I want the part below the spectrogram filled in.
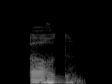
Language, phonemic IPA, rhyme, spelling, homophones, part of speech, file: French, /ɔʁn/, -ɔʁn, orne, ornent / ornes, noun / verb, LL-Q150 (fra)-orne.wav
- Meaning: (noun) manna ash (Fraxinus ornus); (verb) inflection of orner: 1. first/third-person singular present indicative/subjunctive 2. second-person singular imperative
